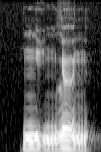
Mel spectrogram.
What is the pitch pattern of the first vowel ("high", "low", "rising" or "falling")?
low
